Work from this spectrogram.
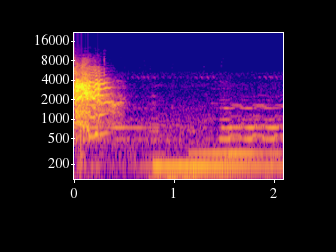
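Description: A cat meows in the Genshin Impact video game, one clear high cry at the start, then a low sustained tonal hum of game ambience.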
